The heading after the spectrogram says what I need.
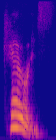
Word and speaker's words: carries: And this one is carries. Carries. Mm-hmm. You don't have to pronounce the E, just carries.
